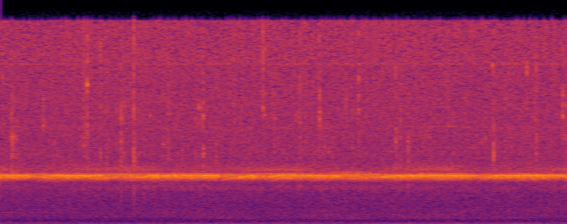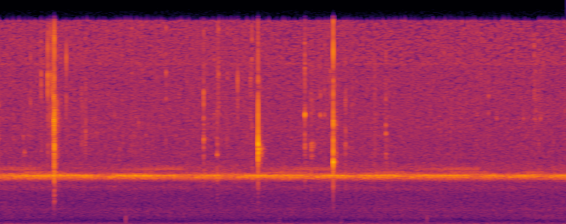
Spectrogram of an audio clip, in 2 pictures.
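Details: A constant shrill insect trill fills an autumn night in a garden where a bonfire burns, with a few loud snaps from the fire and faint low rumbling underneath.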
